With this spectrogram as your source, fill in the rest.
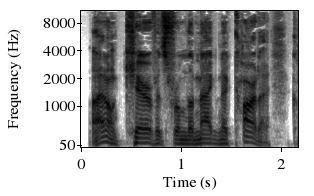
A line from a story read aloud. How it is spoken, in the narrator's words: Kossoff snapped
